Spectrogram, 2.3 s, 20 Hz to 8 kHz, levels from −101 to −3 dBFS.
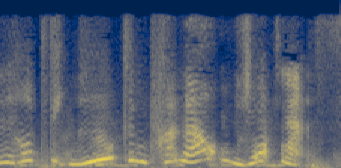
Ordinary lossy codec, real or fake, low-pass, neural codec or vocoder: MP3, 48 kbps; fake; 7.2 kHz; codec, 16 kHz, 1 kbps, FreqCodec, smaller model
